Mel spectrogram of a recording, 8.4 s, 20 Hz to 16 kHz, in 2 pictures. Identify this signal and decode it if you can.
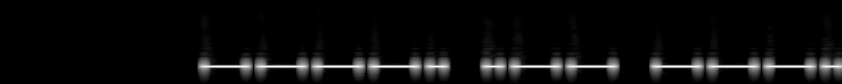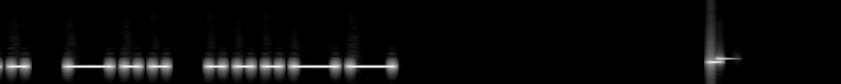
Morse code, heard as a keyed tone, about 17 wpm, 700 Hz. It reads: 9W8D3
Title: Code Groups - 5 Letter:Numbers - 17wpm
